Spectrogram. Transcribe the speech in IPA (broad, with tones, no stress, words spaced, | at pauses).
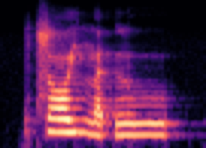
t͡sɔː˥jŋɐ˨t̚ luː˨k̚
